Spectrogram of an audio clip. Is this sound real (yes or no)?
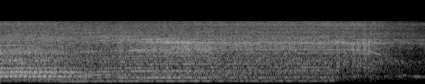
yes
